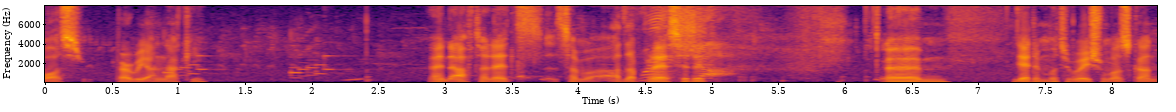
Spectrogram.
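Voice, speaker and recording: Moderate-paced speech from a man with fairly even intonation, noticeable background noise behind him. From Germany. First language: German. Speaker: video game streamer. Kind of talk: casual livestream commentary. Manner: hesitant, many fillers.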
